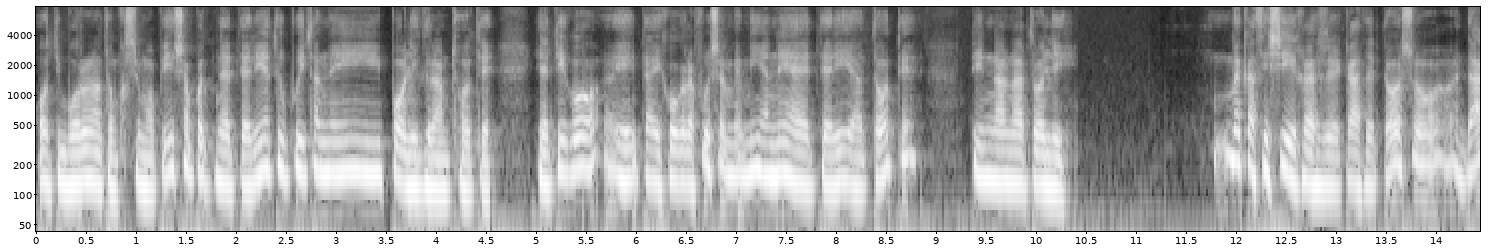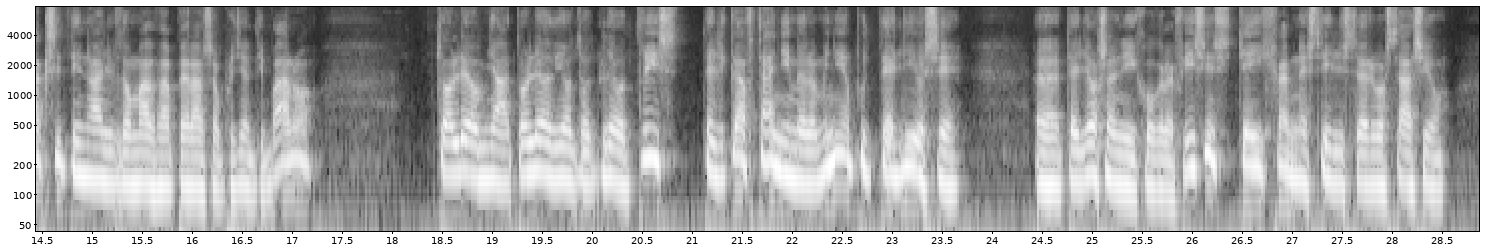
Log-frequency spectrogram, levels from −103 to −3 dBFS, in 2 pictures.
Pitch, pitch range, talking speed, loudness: 145 Hz, 125-175 Hz, 130 wpm, -14 LUFS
